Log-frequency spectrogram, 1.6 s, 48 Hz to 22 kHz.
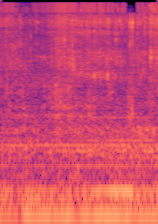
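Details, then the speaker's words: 1993 Sea Ray 330 Sundancer boat's 5 kW generator, heard from the stern as it exhausts through the main engine exhaust, runs under load with a steady deep rumble and even burble, putting out 120 volts; nice and quiet, normal running. "putting out 120 volts, no problem there. Nice and quiet."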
